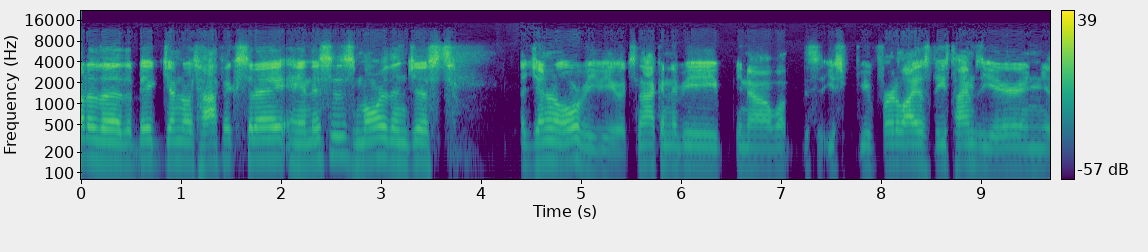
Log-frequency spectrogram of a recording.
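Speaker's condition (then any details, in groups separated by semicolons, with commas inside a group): No condition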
